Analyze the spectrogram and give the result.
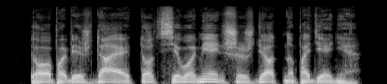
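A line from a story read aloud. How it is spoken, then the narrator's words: Grumbling. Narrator (Russian): проворчал Скирвойло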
